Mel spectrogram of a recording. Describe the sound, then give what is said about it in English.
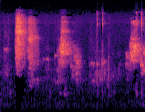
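Pet birds chirping: a few short bursts of high, bright chirps and tweets, faint and scattered across the moment with small gaps between them. “Feed your damn birds. You're like cutting in and out. I do feed my birds. They're just being a bunch of fatties.”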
